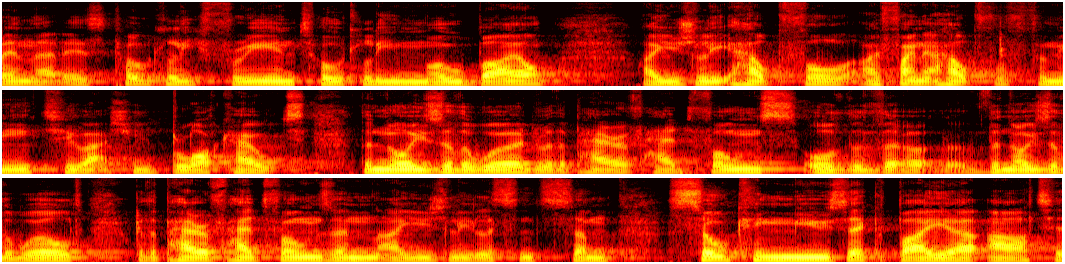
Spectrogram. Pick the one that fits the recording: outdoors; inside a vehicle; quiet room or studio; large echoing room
large echoing room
